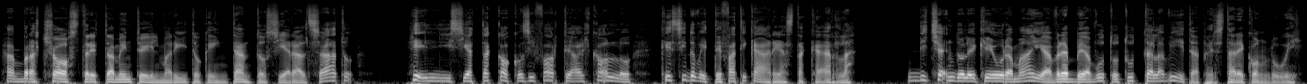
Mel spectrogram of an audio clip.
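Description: A man reading a classic tale aloud with an expressive storytelling delivery. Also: mid-range voice, moderate pace, no echo, clean studio sound.

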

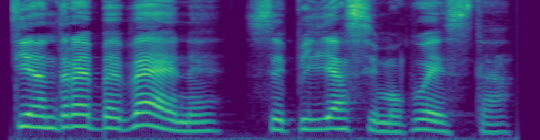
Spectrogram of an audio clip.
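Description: A woman's voice: mid-range voice, expressive, measured pace, clean tone, no room sound, studio quality, natural voice. A woman playing a kindly, childless peasant wife who soothes and coaxes a crying girl in an audiobook. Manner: soothing, coaxing.

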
